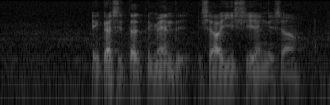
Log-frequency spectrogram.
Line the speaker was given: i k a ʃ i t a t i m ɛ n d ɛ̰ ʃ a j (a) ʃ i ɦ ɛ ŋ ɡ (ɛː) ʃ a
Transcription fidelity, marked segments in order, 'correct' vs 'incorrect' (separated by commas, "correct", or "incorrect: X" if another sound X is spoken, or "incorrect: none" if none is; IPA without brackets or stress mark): incorrect: i, incorrect: ɛ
